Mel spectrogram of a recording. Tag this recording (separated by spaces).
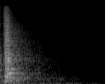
door loud loudly manual mechanic microwave opening oven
